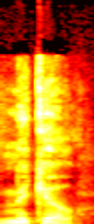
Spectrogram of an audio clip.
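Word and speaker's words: N1QL: talking about is the annual ql pronounced nickel this is designed to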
